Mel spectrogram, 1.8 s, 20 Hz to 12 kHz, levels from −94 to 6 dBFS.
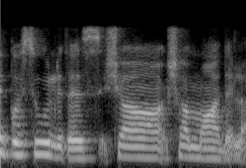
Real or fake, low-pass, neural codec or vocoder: real; 7.2 kHz; none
